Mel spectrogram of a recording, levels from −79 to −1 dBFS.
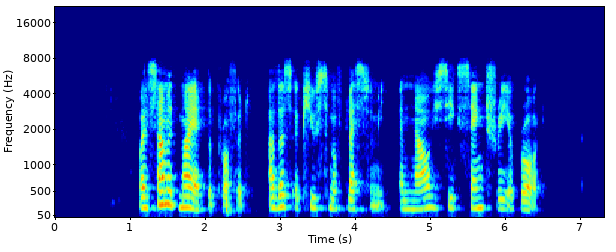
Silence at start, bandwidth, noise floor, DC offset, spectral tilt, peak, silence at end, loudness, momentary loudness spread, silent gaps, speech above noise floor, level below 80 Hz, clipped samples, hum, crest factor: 1.1 s; 8.2 kHz; -86 dBFS; under 0.1%; -3.5 dB/octave; -4 dBFS; 0.9 s; -27 LUFS; 15 LU; none; 58 dB; -72 dBFS; under 0.1%; none; 26 dB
